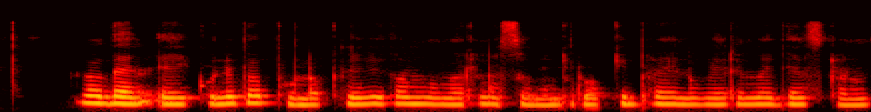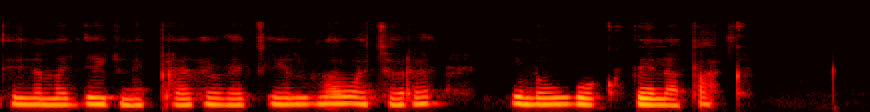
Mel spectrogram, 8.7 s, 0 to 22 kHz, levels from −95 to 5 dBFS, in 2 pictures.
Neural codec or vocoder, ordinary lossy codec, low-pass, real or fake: codec, 32 kHz, 1.9 kbps, SNAC; none; 10.8 kHz; fake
